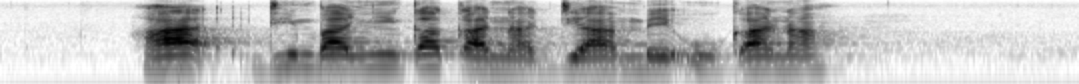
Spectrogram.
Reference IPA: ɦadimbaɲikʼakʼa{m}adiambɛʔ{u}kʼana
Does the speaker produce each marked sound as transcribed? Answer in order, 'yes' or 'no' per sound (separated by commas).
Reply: no, yes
